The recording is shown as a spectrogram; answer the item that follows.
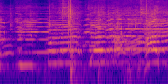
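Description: A man's voice singing a Haryanvi ragni at the microphone over folk-music accompaniment, with a couple of drum strokes; from about a third of the way in a long note is held.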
